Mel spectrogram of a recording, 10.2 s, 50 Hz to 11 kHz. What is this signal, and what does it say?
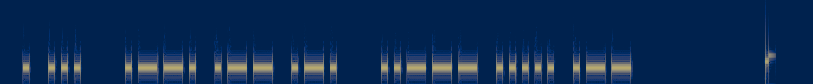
Morse code, heard as a keyed tone, about 15 wpm, 700 Hz. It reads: ES PWR 25W
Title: Practice QSO - Exchange 2 - Info - 15wpm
